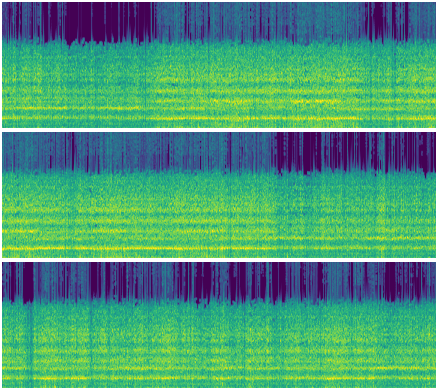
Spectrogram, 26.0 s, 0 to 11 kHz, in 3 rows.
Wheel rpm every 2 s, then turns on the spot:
230, 220, 210, 210, 230, 220, 220, 230, 230, 230, 230, 230, 230.
none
